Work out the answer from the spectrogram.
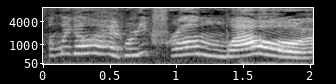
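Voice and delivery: high-pitched starstruck gushing; gushing accent fan. Retold or imitated. Guest imitates Americans infatuated with British accents, high mock gushing. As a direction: imitate someone wowed by a foreign accent. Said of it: "Americans have an infatuation with British accents".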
